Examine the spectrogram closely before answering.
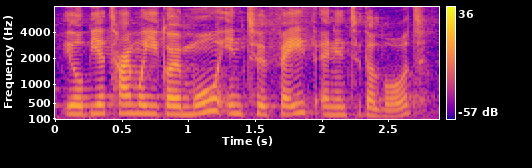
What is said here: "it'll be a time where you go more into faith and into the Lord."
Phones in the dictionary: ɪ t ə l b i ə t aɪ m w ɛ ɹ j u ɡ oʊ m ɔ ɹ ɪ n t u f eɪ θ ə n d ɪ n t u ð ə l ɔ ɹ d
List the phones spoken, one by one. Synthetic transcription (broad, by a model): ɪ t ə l b i ə t aɪ m w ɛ j u ɡ oʊ m ɔ ɪ n t u f eɪ θ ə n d ɪ n t u ð ə l ɔ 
